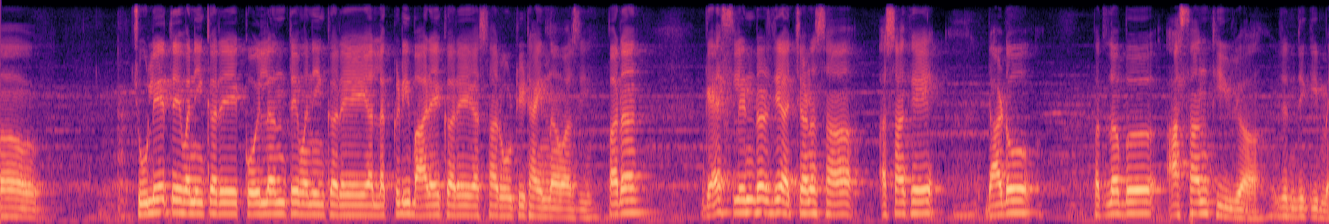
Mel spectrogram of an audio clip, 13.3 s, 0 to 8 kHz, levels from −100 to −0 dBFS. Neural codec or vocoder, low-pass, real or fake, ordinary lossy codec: none; 7.2 kHz; real; none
